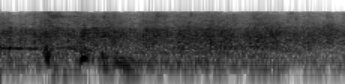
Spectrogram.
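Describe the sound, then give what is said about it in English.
A studio audience applauds at a radio comedy quiz recording. The dense clapping stays steady and fairly loud from start to finish. “I thought I'd get a cheap round of applause for that and some kind of pity and laughter.”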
